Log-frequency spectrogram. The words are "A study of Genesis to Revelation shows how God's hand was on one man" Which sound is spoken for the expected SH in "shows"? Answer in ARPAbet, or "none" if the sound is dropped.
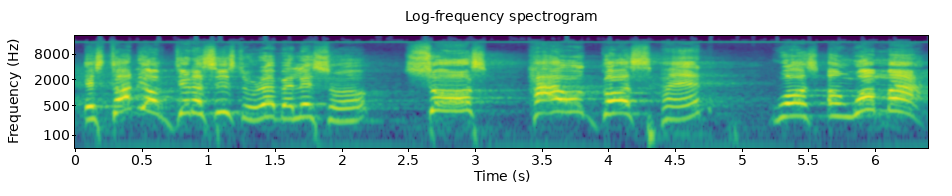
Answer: S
